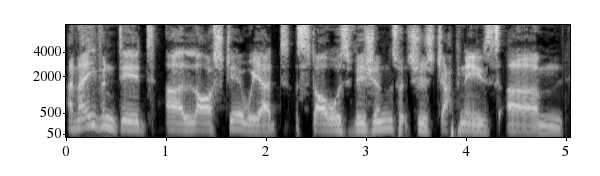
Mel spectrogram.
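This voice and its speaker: An English man hosts a podcast in a mid-pitched voice with a dry, close recording. He sounds earnest and enthusiastic, tripping over and repeating words as he goes. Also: moderate pace, no echo. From England. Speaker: podcast host. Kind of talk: casual podcast conversation.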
